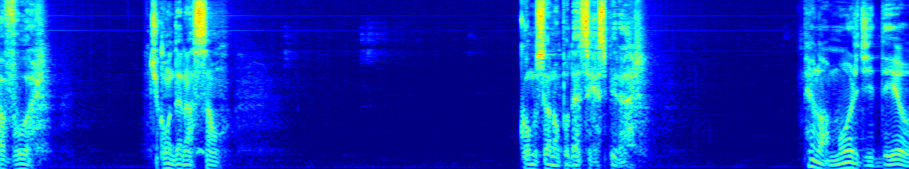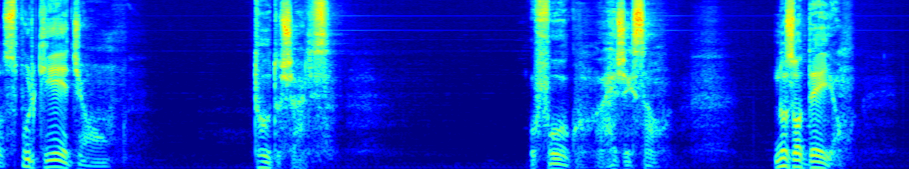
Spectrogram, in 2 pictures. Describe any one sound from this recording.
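A man speaks quietly, close by.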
